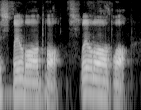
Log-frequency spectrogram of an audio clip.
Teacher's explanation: صاد موٹا ہے، را موٹا ہے، الف موٹا ہے، طا موٹا ہے، یہ تمام حروف موٹے ہیں، یعنی طا تا نہ بنے۔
